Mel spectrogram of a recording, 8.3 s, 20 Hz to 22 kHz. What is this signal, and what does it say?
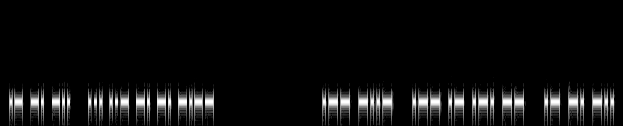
Morse code, heard as a keyed tone, about 29 wpm, 700 Hz. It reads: AND SUNNY WX WARM AND
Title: Speed-Racing Common QSO Phrases - 25wpm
